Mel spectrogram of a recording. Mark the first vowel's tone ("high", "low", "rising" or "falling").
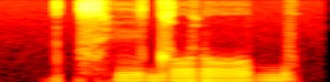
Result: low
